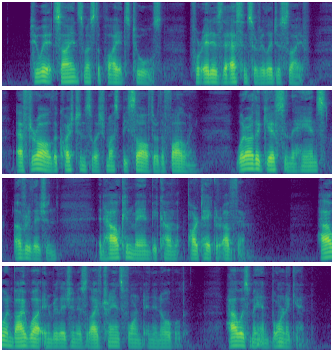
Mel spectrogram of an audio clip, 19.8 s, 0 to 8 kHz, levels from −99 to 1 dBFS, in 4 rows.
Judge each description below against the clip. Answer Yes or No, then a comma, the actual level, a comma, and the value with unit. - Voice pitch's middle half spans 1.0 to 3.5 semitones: Yes, average, 2.9 semitones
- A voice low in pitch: Yes, low, 100 Hz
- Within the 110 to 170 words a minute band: No, average, 185 wpm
